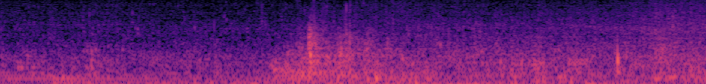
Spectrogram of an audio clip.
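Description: Wind on the microphone and water rushing past the hull of a sailing yacht under way, a low rumbling noise with a faint steady hum at first. About a second in the rush grows louder.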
